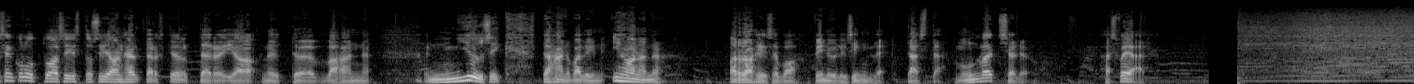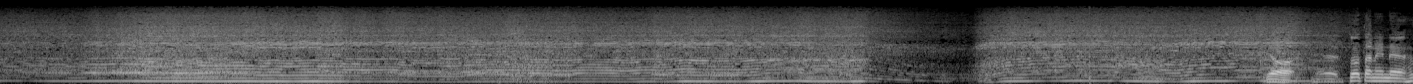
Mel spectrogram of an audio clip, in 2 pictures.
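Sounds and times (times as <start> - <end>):
speech: 0.0 - 10.4, 11.0 - 11.6, 26.8 - 28.2
chainsaw tearing into a wall outside: 12.4 - 28.2.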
